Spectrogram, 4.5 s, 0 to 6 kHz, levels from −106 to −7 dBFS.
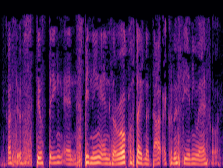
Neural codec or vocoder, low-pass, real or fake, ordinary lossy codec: codec, 16 kHz, 16 kbps, FreqCodec, larger model; 5.4 kHz; fake; MP3, 32 kbps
